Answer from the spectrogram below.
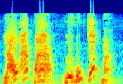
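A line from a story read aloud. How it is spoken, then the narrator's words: Loud shout. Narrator (Vietnamese): Lạc Bá Đào hét lớn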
